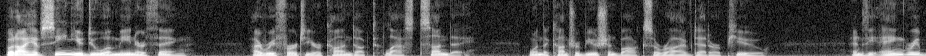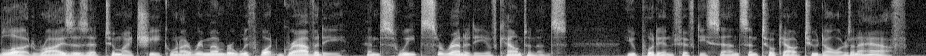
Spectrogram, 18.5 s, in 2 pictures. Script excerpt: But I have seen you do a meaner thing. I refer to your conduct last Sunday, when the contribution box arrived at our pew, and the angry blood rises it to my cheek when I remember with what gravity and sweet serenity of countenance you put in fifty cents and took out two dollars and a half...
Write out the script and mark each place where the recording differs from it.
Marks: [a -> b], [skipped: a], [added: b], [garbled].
But I have seen you do a meaner thing. I refer to your conduct last Sunday, when the contribution box arrived at our pew, and the angry blood rises it to my cheek when I remember with what gravity and sweet serenity of countenance you put in fifty cents and took out two dollars and a half...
